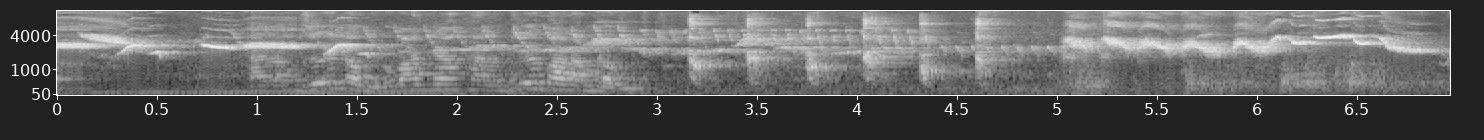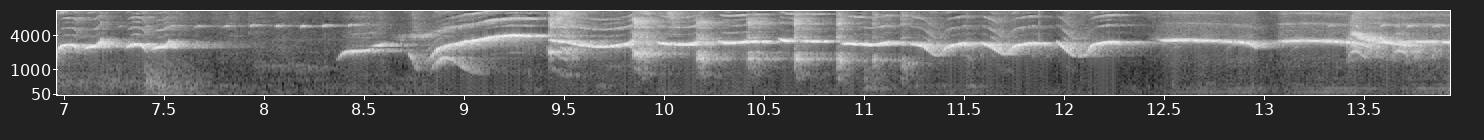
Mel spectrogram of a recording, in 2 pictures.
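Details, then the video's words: Fully tame caged Chinese hwamei pouring out a long fighting song: fast warbled runs, harsh rattling chatter, brief pause, then sustained rich whistles looping up and down. "Họa mi số 1120 Chim thuần 100% sách tay hót đấu đá rất tốt"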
